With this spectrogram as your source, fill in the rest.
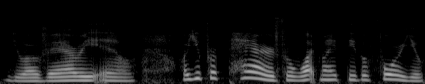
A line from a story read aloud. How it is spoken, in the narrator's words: say solemnly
